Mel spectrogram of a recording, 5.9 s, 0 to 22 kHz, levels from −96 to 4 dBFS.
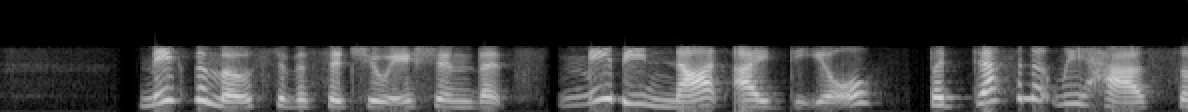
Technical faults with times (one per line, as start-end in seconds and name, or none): none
